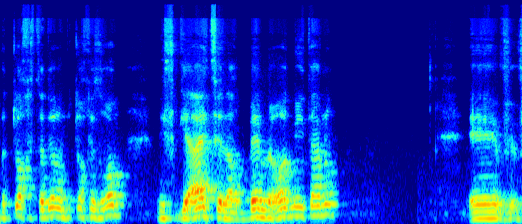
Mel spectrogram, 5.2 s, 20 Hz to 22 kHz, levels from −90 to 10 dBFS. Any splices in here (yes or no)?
no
